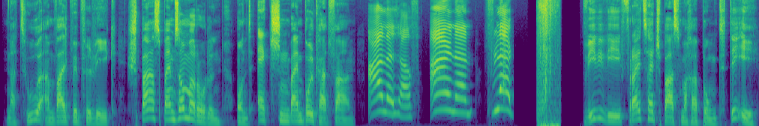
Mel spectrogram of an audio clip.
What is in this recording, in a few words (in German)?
Werbung Reminder; Freizeitspassmacher St Englmar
